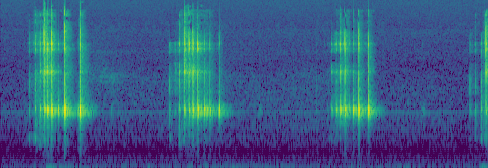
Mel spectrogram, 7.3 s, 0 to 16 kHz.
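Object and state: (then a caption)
Wooden frog guiro. A palm-sized, hollow, carved reddish-brown wooden frog guiro is held in the hand while a wooden stick alternately taps its head and scrapes its ridged back. The result is three short bursts of dry, woody clicks and ratchety rasps, centered on a hollow tone near 1.4 kHz with bright overtones, separated by silence. A fourth burst begins at the very end.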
